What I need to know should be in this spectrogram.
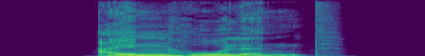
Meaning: present participle of einholen
- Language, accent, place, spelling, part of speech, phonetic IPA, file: German, Germany, Berlin, einholend, verb, [ˈaɪ̯nˌhoːlənt], De-einholend.ogg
